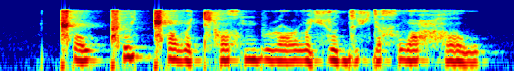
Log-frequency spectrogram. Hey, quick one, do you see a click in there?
yes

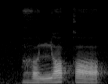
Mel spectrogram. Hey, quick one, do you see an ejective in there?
no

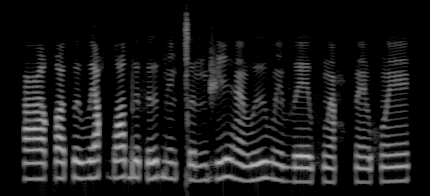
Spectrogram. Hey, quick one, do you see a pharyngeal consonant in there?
yes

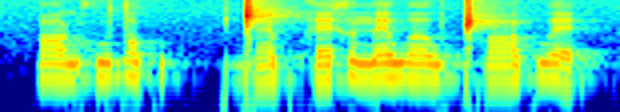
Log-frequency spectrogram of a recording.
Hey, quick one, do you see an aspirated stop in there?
yes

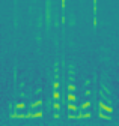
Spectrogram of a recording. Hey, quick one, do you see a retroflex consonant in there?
no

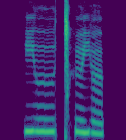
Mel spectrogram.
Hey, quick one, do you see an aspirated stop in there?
yes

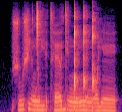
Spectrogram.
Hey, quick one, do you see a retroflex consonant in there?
no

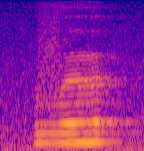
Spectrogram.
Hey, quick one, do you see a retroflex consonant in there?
no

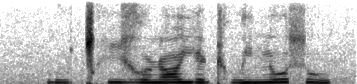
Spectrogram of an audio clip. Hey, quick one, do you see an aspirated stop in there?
yes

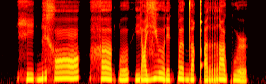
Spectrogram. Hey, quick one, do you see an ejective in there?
yes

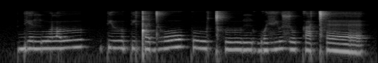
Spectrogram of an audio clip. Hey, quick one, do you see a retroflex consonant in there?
no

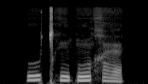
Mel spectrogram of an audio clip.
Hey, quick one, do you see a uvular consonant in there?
yes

